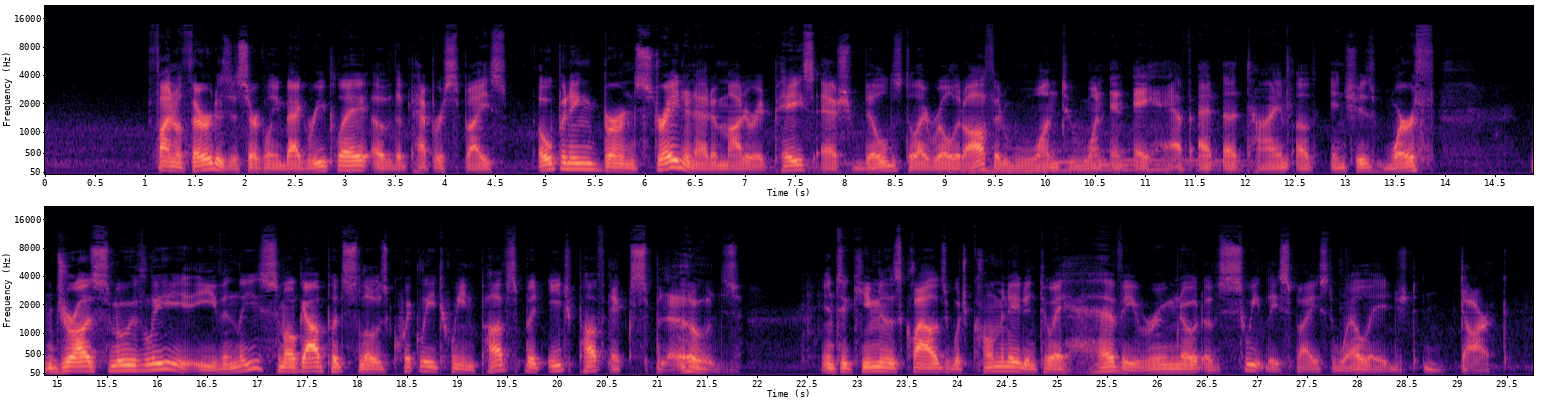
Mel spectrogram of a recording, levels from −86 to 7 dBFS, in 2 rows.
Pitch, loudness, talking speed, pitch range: 90 Hz, -21 LUFS, 135 wpm, 75-105 Hz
